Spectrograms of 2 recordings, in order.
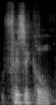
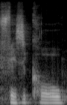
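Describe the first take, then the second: First: Physical said crisply, every sound in physical clear; correct pronunciation. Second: Physical said loosely, unstressed, sounds swallowed; imitated wrong pronunciation. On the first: Shown as a demonstration. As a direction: say physical with full enunciation. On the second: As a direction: copy the student's unclear physical. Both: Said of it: "Not physical".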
